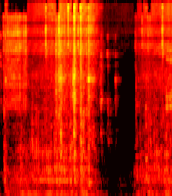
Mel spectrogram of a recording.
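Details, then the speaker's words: Sewing machine jammed on a reverse stitch through thick belt-loop fabric: a low, strained buzz as the motor stalls, stuck and refusing to sew. "you hear that buzzing? It's kind of just stuck and refusing. So all the noises you're hearing here are the sounds of a very unhappy machine struggling with thick fabric."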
